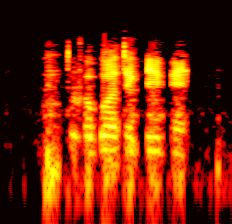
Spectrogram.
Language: Kalkoti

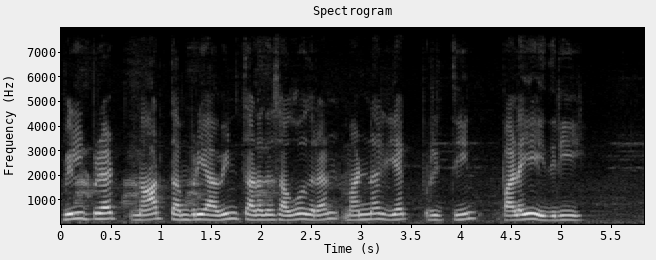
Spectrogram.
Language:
Tamil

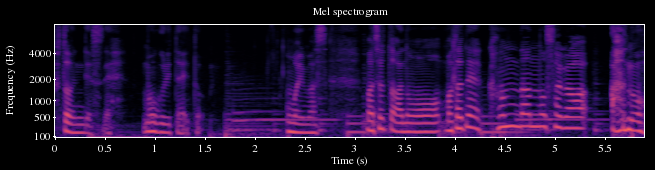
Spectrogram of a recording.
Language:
Japanese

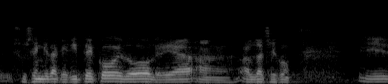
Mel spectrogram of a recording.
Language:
Basque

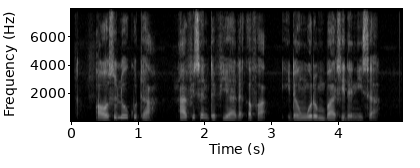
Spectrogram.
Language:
Hausa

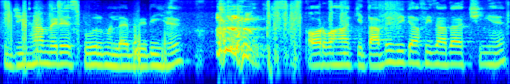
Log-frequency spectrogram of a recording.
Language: Urdu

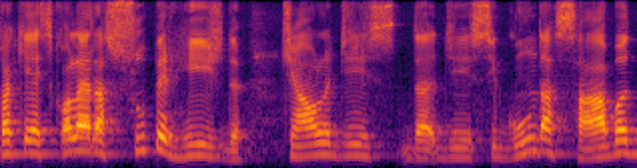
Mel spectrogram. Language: Portuguese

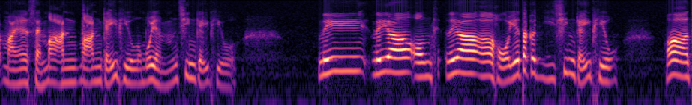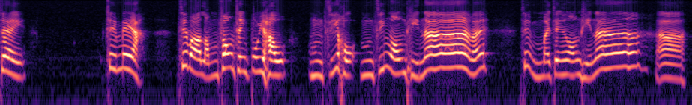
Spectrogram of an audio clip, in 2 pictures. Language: Chinese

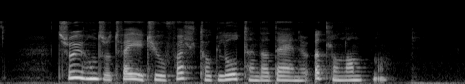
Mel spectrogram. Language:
Faroese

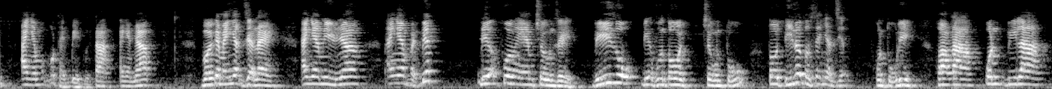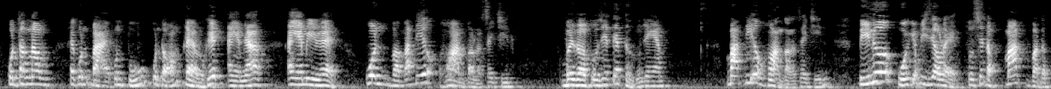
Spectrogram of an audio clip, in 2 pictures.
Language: Vietnamese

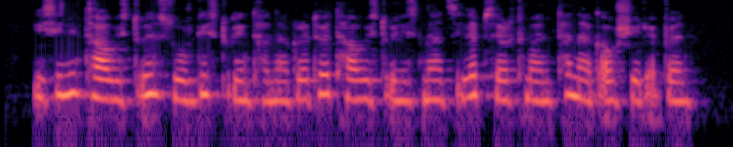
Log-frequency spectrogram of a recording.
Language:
Georgian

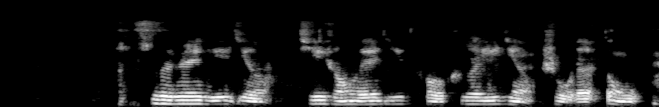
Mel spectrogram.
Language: Chinese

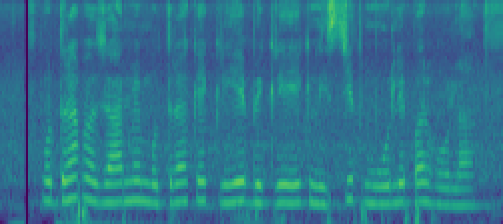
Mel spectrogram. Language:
Bhojpuri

